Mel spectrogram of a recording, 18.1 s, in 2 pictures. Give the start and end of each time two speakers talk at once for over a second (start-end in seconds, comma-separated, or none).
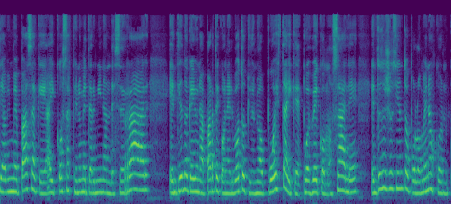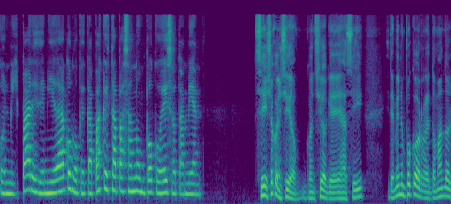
none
